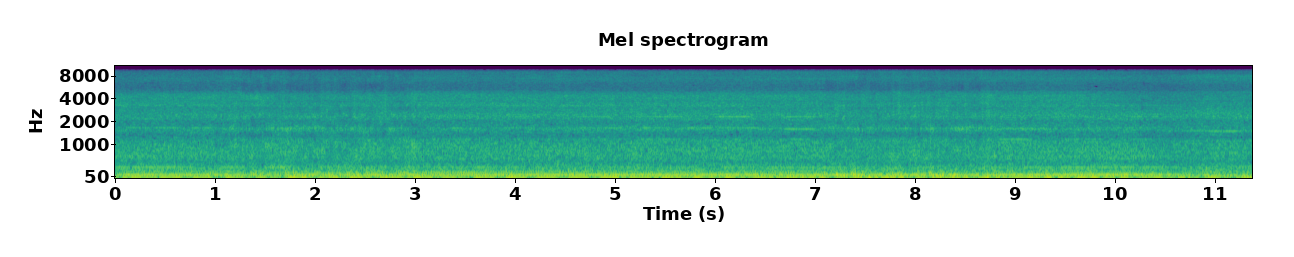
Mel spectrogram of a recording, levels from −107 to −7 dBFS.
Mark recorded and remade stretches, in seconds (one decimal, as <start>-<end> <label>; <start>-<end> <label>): 0.0-1.0 recorded; 1.0-3.0 remade; 3.0-7.1 recorded; 7.1-8.8 remade; 8.8-11.4 recorded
